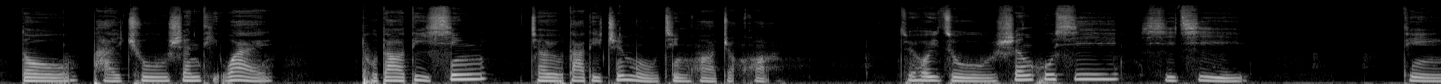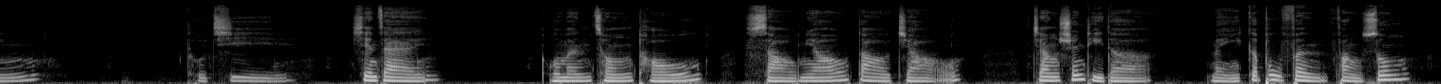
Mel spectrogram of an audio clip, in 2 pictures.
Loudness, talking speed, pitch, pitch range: -23 LUFS, 110 characters per minute, 160 Hz, 145-180 Hz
